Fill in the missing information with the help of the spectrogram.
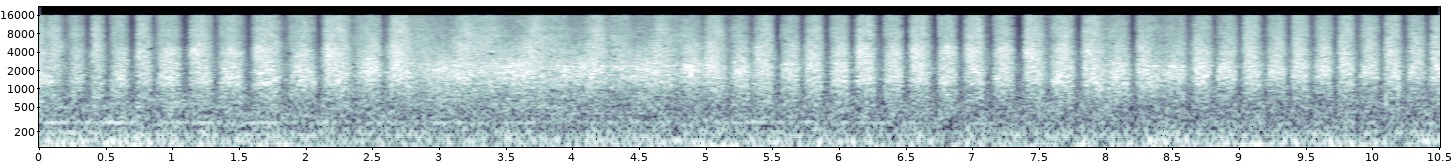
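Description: A small, soft, flat rectangular blue synthetic pile rug, covered in white foam on a tiled floor, is scrubbed in circles with a stiff-bristled hand brush while the other hand holds it flat. A steady run of bright, hissy rubbing strokes pulses rhythmically throughout, with a faint low hum underneath.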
